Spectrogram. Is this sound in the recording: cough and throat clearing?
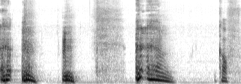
yes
